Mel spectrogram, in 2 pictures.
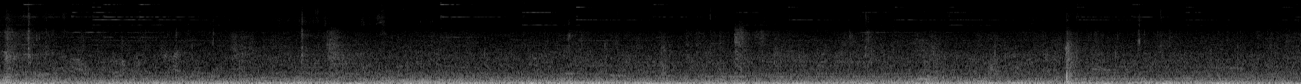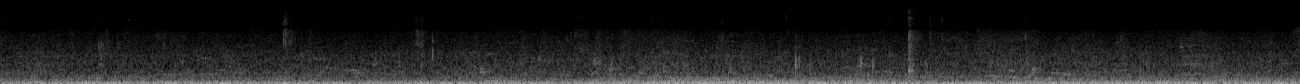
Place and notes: the flower market on a sunday morning - tourists shopping, several languages - in the distance the hooting of a boat on the nearby heerengracht channel
international city scapes - social ambiences and topographic field recordings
